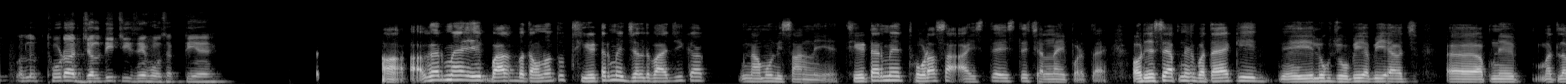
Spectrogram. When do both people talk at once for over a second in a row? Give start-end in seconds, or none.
none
